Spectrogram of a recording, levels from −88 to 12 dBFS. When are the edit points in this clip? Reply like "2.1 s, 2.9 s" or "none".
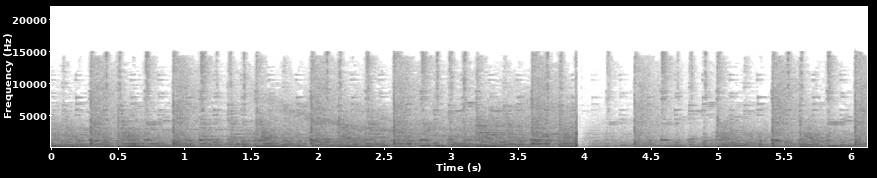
1.5 s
